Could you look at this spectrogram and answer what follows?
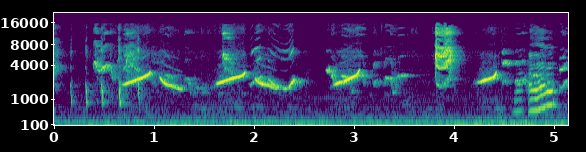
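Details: Indian ringneck parrot talking, a series of loud rising whistled squawks sweeping upward, interspersed with short harsh clicks and chatter, in a quiet indoor setting.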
